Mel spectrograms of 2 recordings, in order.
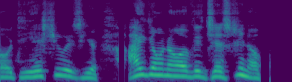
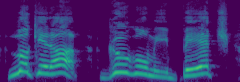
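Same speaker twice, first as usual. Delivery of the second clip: higher-pitched mock tough talk; hammed-up gangster; 8 semitones higher, 3 dB louder than usual. [name] defending herself at dinner, hammed-up gangster. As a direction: throw down an imitated challenge. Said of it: "her saying all this does really sound gangster".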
